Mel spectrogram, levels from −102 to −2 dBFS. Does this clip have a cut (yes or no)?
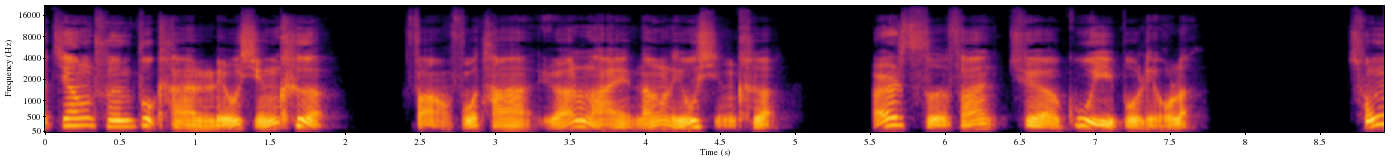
no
